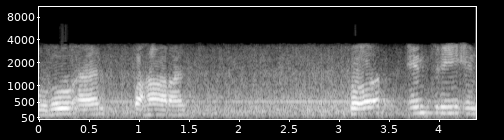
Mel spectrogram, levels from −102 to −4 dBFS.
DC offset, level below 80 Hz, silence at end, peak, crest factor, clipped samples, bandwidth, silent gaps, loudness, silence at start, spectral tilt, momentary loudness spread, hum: under 0.1%; -52 dBFS; 0 s; 0 dBFS; 14 dB; under 0.1%; 3.7 kHz; none; -13 LUFS; 0 s; -12 dB/octave; 18 LU; none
